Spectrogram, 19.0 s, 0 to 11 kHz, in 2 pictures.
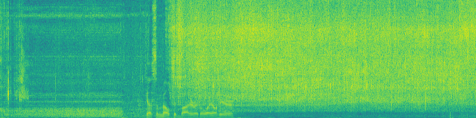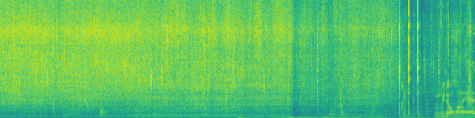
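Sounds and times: butter and oil sizzling in pan: 0:03.4 - 0:18.3.

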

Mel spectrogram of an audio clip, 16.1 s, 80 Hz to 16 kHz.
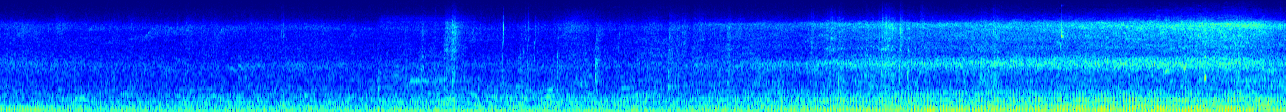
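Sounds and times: vehicle engine running: 0:04.5 - 0:16.0.

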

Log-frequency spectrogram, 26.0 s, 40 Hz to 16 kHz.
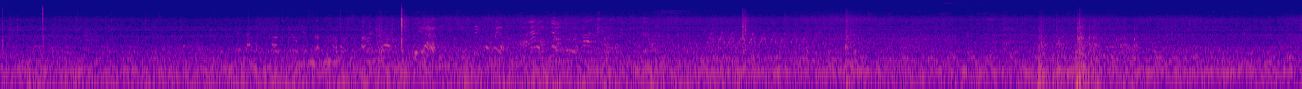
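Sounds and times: streetcar humming: 0:00.0 - 0:26.0
wheels clacking on track: 0:16.2 - 0:26.0.

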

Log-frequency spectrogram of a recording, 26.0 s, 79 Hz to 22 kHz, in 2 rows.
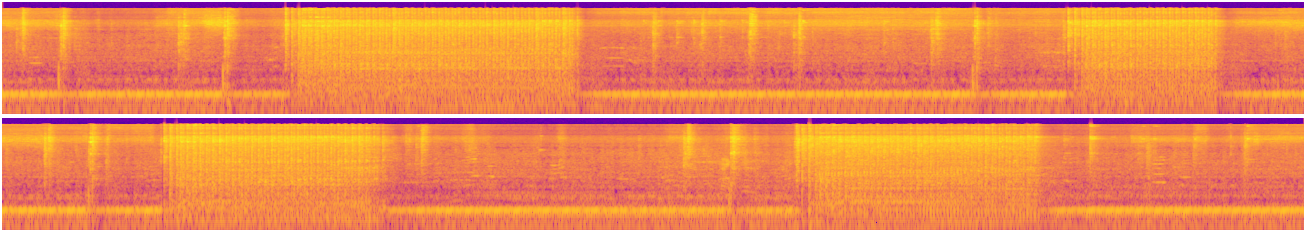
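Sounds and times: jackhammer hammering concrete: 0:02.2 - 0:06.6, 0:10.6 - 0:12.4, 0:13.6 - 0:17.3, 0:19.8 - 0:25.0.

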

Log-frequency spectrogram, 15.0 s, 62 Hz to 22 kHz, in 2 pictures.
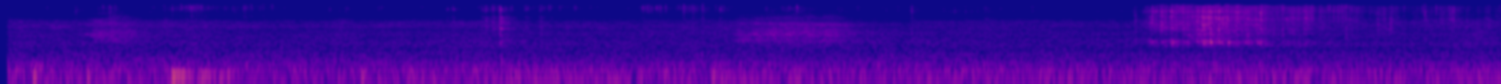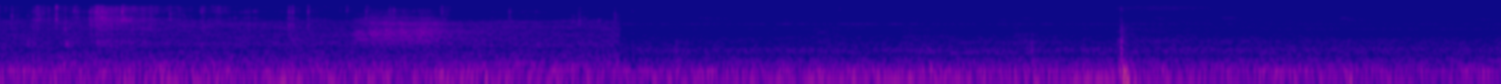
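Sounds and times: crunchy bites of fried food: 0:05.7 - 0:09.6.

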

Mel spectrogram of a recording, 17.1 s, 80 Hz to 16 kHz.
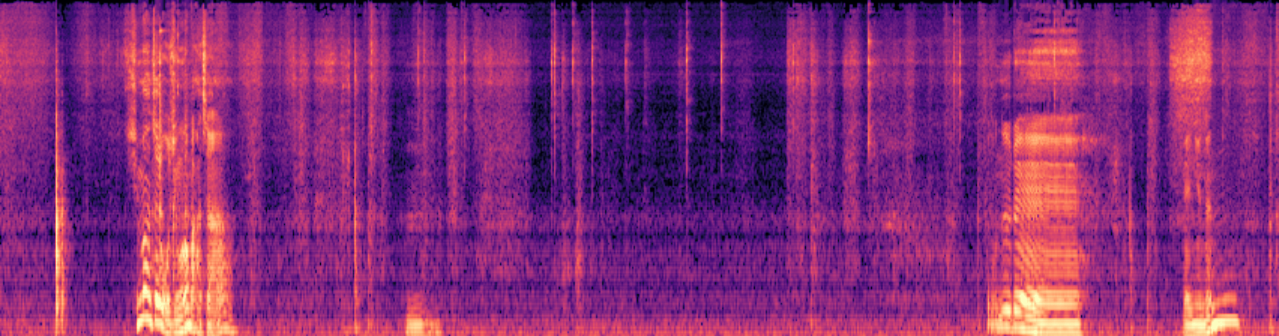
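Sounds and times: short vocal sound: 0:05.4 - 0:06.0
small clicks and handling noises: 0:07.3 - 0:09.8, 0:12.6 - 0:12.9.

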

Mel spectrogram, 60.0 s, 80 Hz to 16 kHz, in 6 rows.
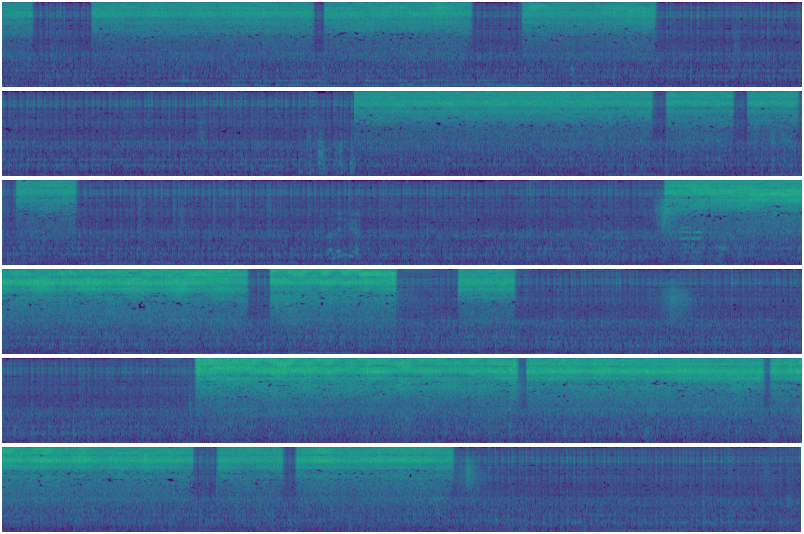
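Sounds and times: spray gun hissing: 0:00.0 - 0:00.4, 0:01.1 - 0:05.9, 0:06.5 - 0:08.2, 0:14.4 - 0:21.0, 0:28.2 - 0:35.0, 0:35.7 - 0:36.4, 0:42.4 - 0:55.9
steady mechanical hum: 0:00.0 - 0:59.9.

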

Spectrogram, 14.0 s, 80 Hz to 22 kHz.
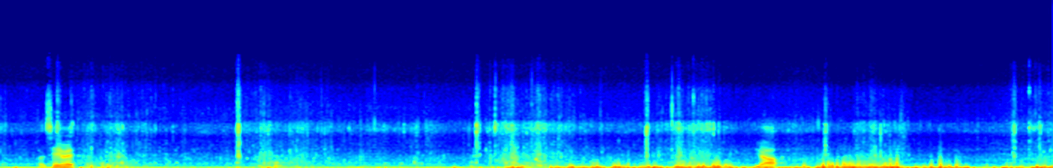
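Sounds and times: wind buffeting microphone: 0:00.0 - 0:14.0
paddle splashing water: 0:01.0 - 0:09.8, 0:10.9 - 0:12.2, 0:13.4 - 0:14.0.

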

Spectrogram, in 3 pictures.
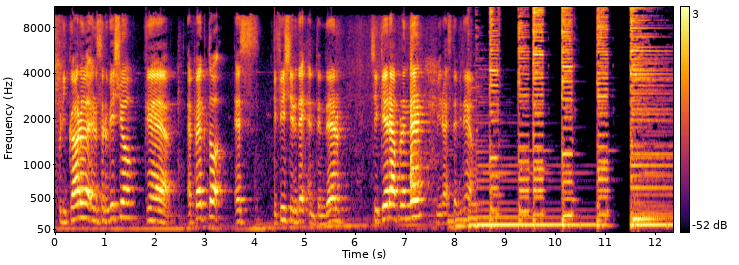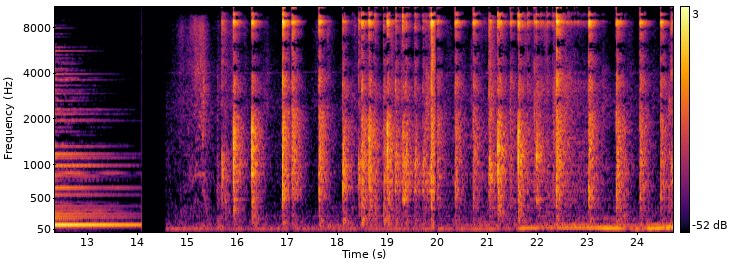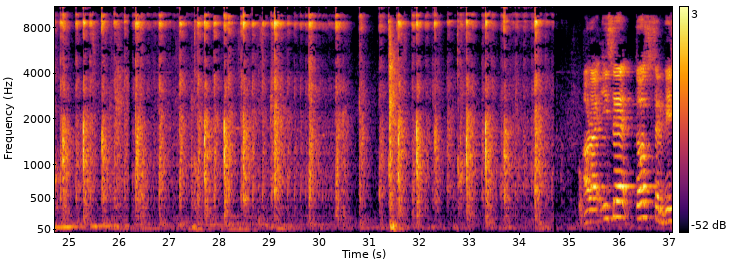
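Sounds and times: table tennis ball clicking: 0:15.9 - 0:34.6.

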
